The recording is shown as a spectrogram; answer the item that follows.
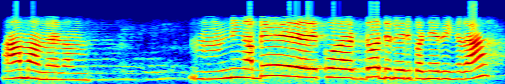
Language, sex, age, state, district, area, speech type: Tamil, female, 30-45, Tamil Nadu, Tiruvannamalai, rural, conversation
